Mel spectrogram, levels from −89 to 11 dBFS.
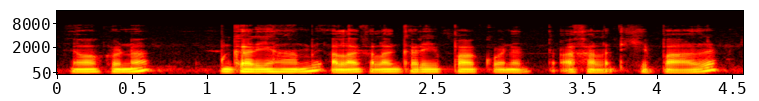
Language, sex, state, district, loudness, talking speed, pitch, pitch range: Nagamese, male, Nagaland, Dimapur, -19 LUFS, 185 wpm, 95 Hz, 90-95 Hz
